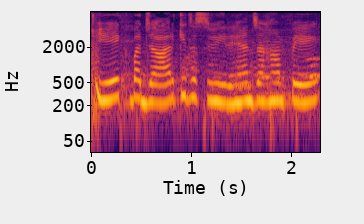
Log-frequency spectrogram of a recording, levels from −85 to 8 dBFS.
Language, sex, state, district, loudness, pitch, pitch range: Hindi, female, Punjab, Kapurthala, -12 LUFS, 245 Hz, 235-265 Hz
